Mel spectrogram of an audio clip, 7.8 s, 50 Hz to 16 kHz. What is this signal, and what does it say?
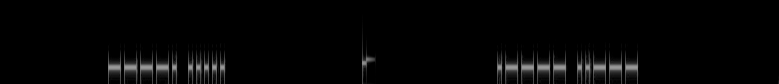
Morse code, heard as a keyed tone, about 30 wpm, 700 Hz. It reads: 95 12
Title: Numbers - 2-Digit 30wpm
